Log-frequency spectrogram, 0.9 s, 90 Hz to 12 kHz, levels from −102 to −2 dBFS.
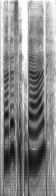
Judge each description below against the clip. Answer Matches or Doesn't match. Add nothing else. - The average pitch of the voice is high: Matches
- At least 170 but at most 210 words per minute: Matches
